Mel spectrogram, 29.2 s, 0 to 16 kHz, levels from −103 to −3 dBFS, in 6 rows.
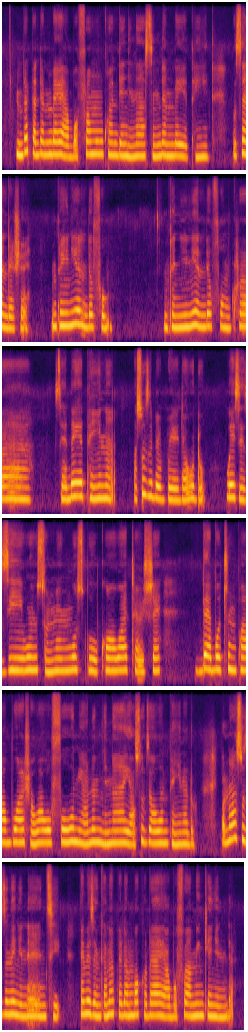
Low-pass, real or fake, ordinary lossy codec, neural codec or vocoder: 14.4 kHz; fake; none; codec, 44.1 kHz, 2.6 kbps, SNAC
